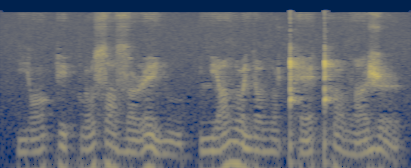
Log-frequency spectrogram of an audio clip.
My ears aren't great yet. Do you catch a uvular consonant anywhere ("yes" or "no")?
no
